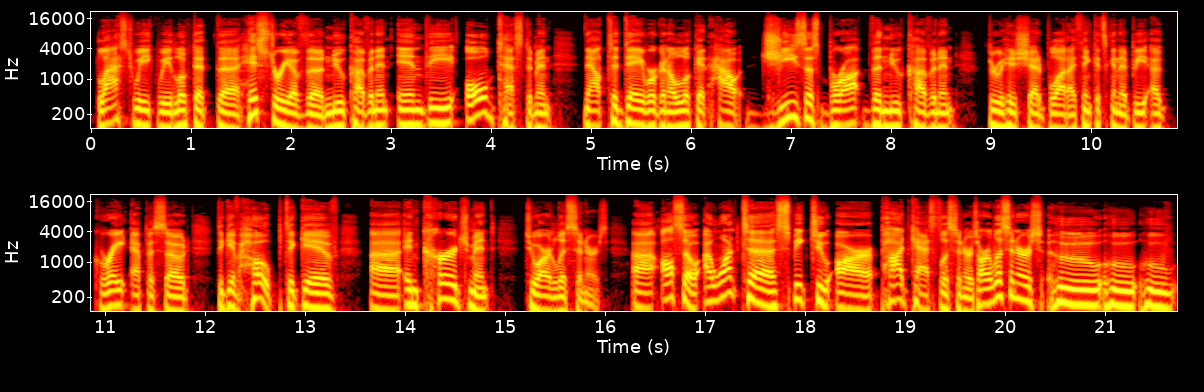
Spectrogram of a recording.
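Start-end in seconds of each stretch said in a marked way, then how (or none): none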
